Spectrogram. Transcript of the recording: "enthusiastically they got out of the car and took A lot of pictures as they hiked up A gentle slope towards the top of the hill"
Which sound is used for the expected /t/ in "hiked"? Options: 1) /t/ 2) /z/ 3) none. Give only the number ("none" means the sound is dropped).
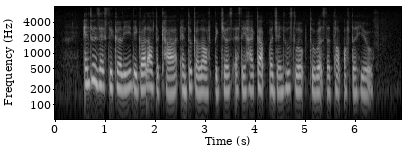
3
